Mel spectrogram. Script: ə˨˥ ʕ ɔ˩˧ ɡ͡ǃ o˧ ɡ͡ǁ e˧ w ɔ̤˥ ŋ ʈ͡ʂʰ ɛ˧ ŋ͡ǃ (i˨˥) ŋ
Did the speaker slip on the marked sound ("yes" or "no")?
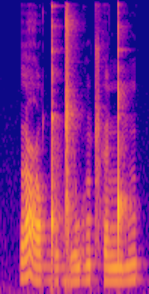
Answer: no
